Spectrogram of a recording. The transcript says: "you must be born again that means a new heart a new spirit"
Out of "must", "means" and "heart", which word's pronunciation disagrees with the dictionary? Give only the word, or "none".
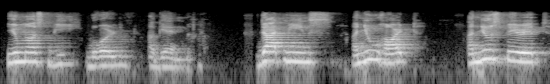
means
